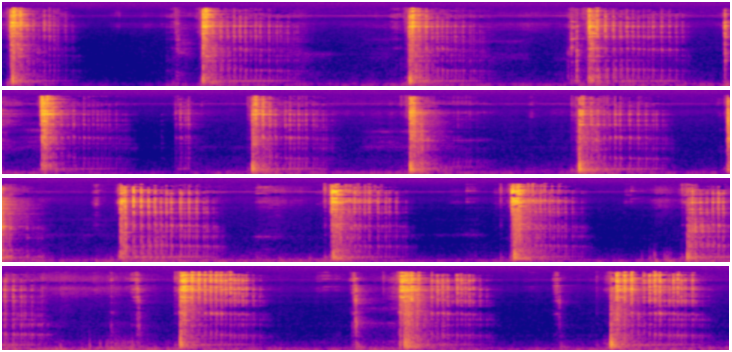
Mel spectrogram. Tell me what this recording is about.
Sound effects > Objects / House appliances
A knife twang.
